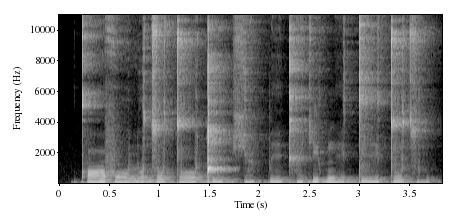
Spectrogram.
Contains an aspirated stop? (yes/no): yes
